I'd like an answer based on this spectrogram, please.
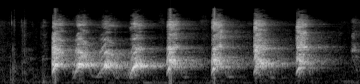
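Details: French Bulldog Elmer playing with a cat, barking in a quick run of about eight sharp, rough barks over three seconds, each bark broad and rasping and evenly spaced.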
